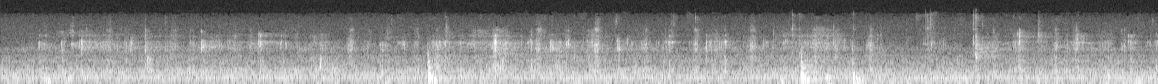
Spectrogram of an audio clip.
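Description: Faint chewing of a lettuce-topped rice bowl, with soft crunches and a few sharper clicks about four and eight seconds in.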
